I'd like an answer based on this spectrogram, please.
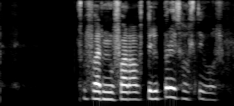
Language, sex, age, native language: Icelandic, male, 12, Icelandic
